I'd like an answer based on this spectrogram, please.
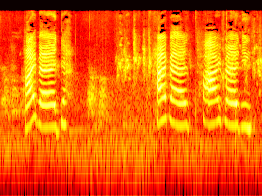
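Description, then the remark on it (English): A white bird in a cage chirps loudly in three short bursts of bright, warbling calls, with brief quiet gaps between them over a faint background hum. “Oh, the bird is having the race.”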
